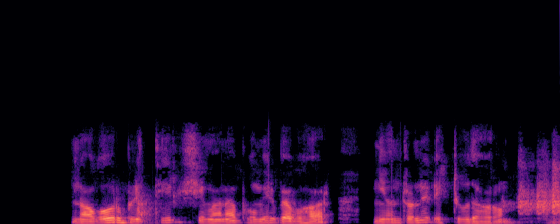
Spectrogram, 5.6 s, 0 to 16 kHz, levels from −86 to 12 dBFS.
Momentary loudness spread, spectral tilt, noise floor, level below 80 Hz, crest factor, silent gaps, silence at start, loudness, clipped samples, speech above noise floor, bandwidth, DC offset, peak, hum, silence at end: 12 LU; -7 dB/octave; under -90 dBFS; -56 dBFS; 20 dB; 3.63-3.73 s; 0.75 s; -20 LUFS; under 0.1%; over 70 dB; 7.2 kHz; under 0.1%; -2 dBFS; none; 0 s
